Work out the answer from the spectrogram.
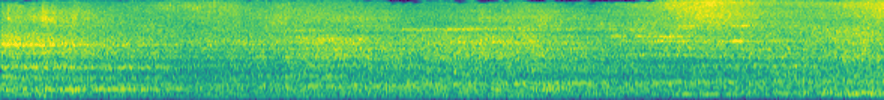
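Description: Stainless-steel electric commuter train running along the platform close by, with steady wheel-on-rail noise from the cars going past.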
